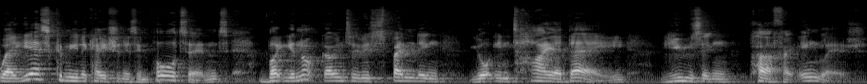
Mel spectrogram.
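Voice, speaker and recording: A man is speaking. Background noise is noticeable. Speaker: English teacher. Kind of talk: tutorial. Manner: casual, with fillers.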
